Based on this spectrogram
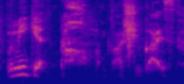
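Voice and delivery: quick whispered fluster. Real, not acted. Fumbling, embarrassed aside.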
